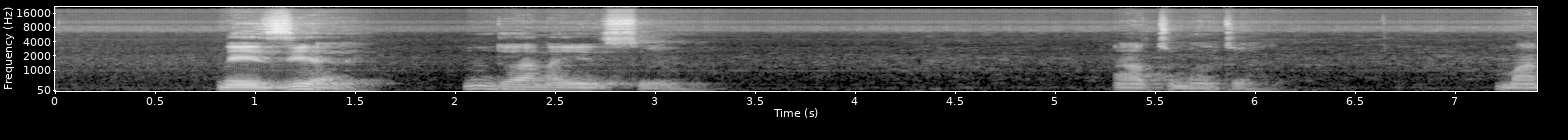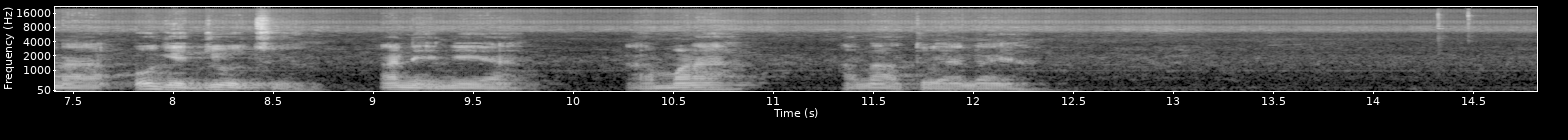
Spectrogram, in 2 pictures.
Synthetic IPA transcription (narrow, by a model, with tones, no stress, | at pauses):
ne˨zi˦a˨ | n̩˦dʊ˨˦a˦na˦je˦so˨ | a˦tʊ˨ma˨ta˨ | ma˨na˨o˦ɡe˨dɪ˦o˨tu˨ | a˦ne˨ɲe˦ja˦ | a˨ma˦ɾa˦ | a˨na˦a˨tʊ˦ja˦na˦ja˦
